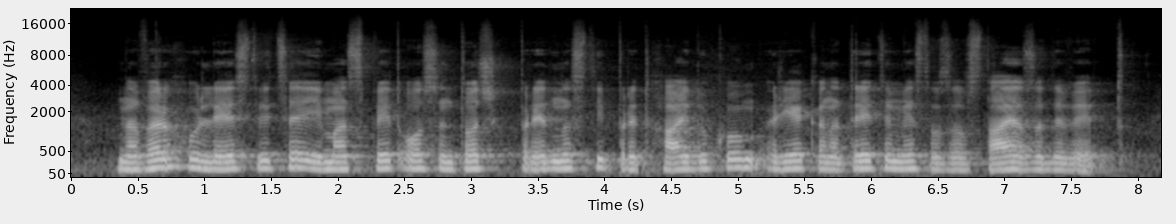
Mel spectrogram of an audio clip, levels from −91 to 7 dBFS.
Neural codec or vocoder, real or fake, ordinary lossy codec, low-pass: vocoder, 44.1 kHz, 128 mel bands every 256 samples, BigVGAN v2; fake; none; 19.8 kHz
